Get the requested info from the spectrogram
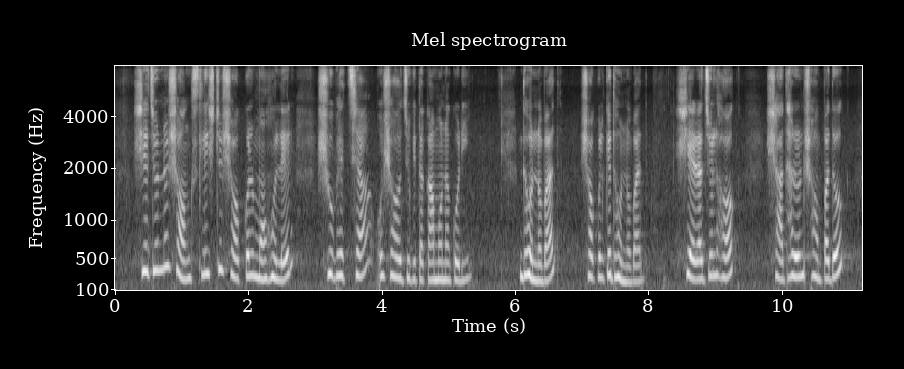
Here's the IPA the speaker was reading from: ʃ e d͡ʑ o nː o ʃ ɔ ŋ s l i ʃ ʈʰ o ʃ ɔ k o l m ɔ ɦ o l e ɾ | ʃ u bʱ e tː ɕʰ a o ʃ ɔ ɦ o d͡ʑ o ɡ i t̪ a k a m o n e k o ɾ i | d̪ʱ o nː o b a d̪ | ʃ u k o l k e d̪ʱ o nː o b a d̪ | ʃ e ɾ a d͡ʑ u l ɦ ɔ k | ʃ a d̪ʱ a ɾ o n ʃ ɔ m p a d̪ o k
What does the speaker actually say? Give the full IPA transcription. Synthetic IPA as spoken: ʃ e d͡ʑ o nː o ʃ ɔ ŋ s l i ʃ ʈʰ o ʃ ɔ k o l m ɔ ɦ o l e ɾ | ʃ u bʱ e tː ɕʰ a o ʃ ɔ ɦ o d͡ʑ o ɡ i t̪ a k a m o n a k o ɾ i | d̪ʱ o nː o b a d̪ | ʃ ɔ k o l k e d̪ʱ o nː o b a d̪ | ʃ e ɾ a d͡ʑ u l ɦ ɔ k | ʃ a d̪ʱ a ɾ o n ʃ ɔ m p a d̪ o k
